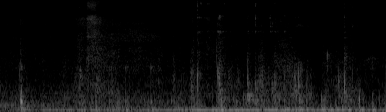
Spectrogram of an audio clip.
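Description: Shoes step softly on carpet.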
